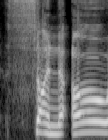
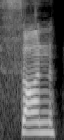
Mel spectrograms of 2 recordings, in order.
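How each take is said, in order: First: The name is said as two syllables. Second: The name is said as one syllable. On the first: The speaker calls it wrong. "as some mispronounce it" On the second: The speaker calls it right. "no, not Sun-O as some mispronounce it"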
